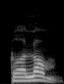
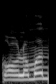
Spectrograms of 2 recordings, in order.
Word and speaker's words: column: एम आया है, तो MN एक साथ रहता है तो क्या होगा, N साइलेंट रहेगा, M का उच्चारण होगा, क्या पढ़ेंगे, कॉलम, कॉलम पढ़ेंगे, कॉलम, COLUMN, कॉलम, कॉलम, ठीक है। कॉलमन मत पढ़िएगा, यहाँ पे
